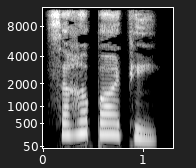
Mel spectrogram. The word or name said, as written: ಸಹಪಾಠಿ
